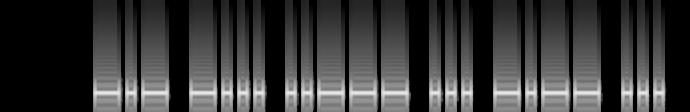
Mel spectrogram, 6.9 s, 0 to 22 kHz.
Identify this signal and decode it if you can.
Morse code, heard as a keyed tone, about 15 wpm, 700 Hz. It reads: KB2SYS
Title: USA Callsign DE Callsign - 6 Characters - 15wpm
